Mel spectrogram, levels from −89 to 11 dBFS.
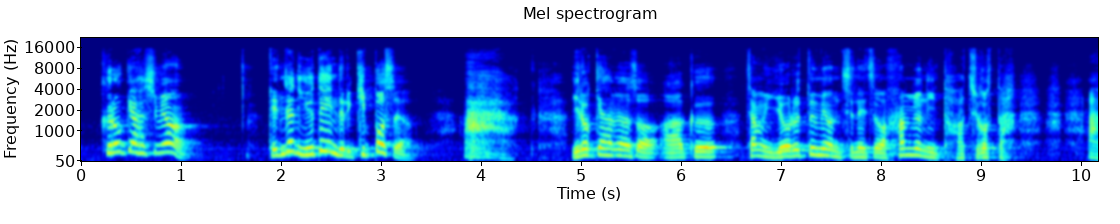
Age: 40-59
